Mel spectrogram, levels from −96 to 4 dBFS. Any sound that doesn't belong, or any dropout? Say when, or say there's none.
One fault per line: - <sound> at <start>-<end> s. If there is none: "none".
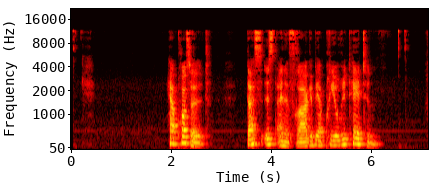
none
